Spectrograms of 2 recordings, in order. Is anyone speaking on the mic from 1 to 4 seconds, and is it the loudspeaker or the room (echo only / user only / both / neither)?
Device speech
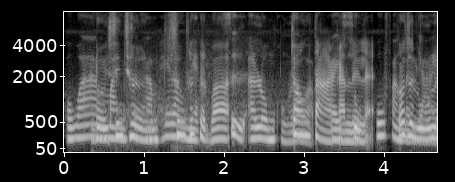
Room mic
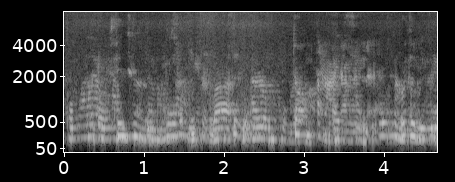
echo only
